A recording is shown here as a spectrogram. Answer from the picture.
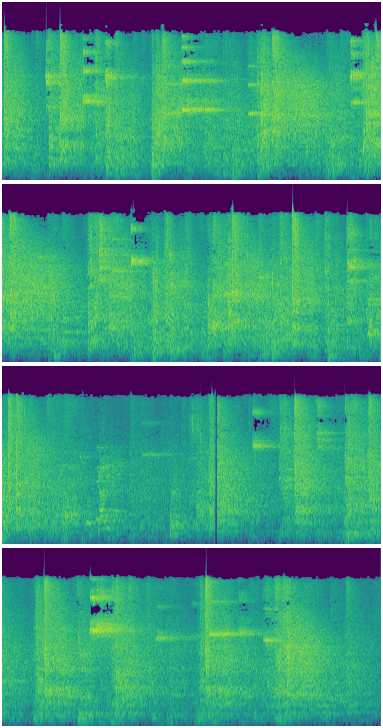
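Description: Squash rally: repeated sharp smacks of the ball off rackets and the walls, echoing in the enclosed court, with short high squeaks from shoes on the wooden floor.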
